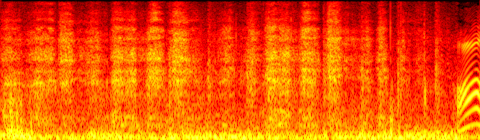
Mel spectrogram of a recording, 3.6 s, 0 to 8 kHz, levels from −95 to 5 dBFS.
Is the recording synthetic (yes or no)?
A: no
